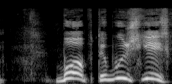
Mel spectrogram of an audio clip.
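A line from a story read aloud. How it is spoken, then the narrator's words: Shout. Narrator (Russian): крикнула она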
